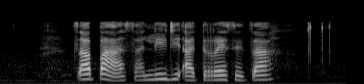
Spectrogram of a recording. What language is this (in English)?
Tswana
